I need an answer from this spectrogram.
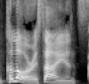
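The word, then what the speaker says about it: Colorescience: I know, but it's got that E in there. Yeah. It always throws me off. – That's weird. Oh, God. – And I want to say it like Italian. Colore Science. – I think I've been dropping the E.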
